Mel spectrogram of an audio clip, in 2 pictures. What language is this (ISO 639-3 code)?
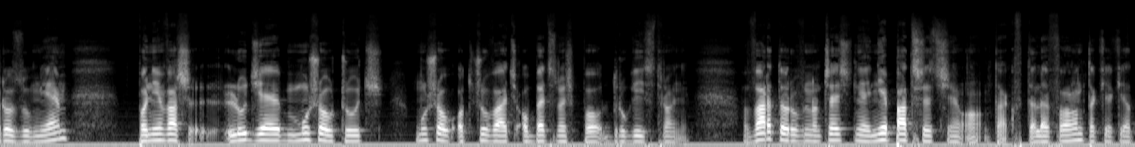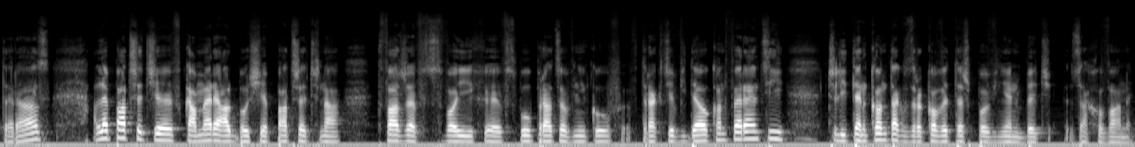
pol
